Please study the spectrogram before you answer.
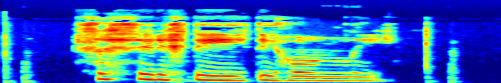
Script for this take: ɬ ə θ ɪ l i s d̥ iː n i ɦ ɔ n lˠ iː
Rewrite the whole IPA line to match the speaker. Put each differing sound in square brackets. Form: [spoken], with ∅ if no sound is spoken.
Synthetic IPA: ɬ ə θ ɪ [ɾ] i [χ] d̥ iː [d] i ɦ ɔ n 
